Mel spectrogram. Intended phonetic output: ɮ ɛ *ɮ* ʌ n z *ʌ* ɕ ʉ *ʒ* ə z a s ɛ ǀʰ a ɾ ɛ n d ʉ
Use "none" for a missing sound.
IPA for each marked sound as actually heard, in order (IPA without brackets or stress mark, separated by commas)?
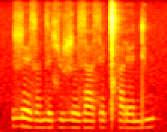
z, ə, ɮ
